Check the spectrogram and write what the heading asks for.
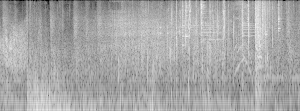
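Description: Action-film battle soundtrack: a deep explosion rumble and a heavy boom about half a second in, over dramatic music. Sharp cracking impacts come around four and five seconds in, with a whirring mechanical glide near the end.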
